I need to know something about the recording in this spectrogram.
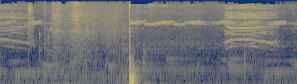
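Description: A cat named Kaká lets out a string of odd, warbling vocalizations, neither a normal meow nor a purr, with a sharp thump partway through and a steady background hum.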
